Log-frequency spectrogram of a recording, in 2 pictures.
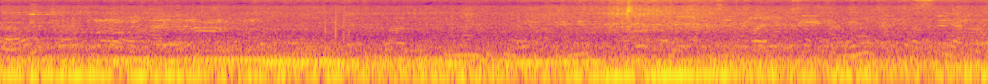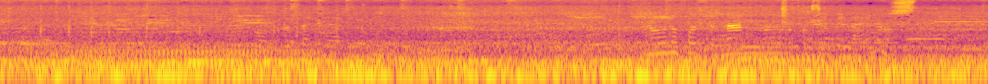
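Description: Steady low rumble of a car's engine and tyres, heard from inside the cabin while riding.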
